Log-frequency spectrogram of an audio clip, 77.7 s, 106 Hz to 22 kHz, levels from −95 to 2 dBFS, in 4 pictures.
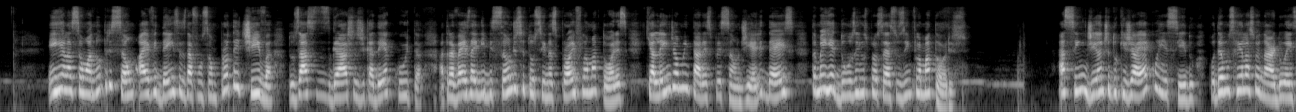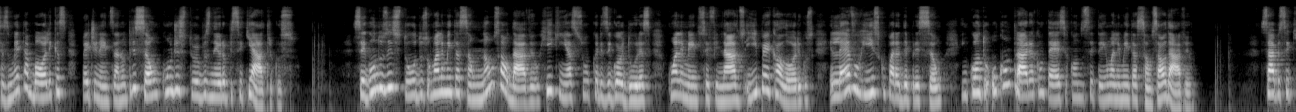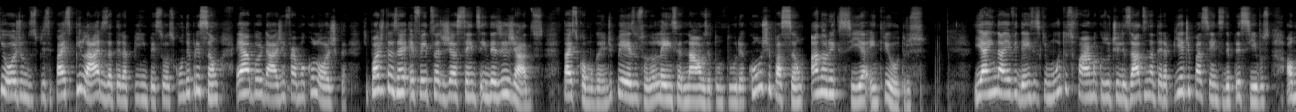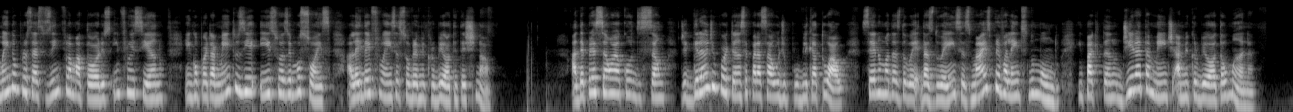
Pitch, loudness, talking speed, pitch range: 230 Hz, -24 LUFS, 135 wpm, 200-265 Hz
